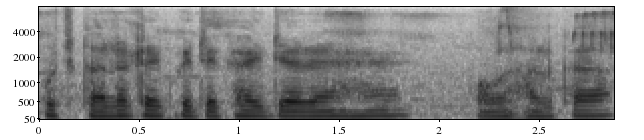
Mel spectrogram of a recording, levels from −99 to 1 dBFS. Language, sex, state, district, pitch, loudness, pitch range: Hindi, male, Bihar, Katihar, 130 Hz, -17 LUFS, 125-135 Hz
